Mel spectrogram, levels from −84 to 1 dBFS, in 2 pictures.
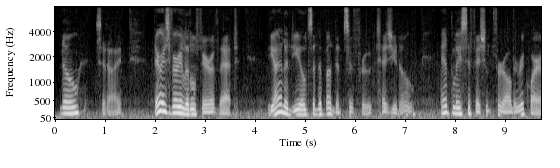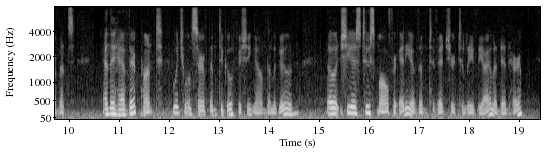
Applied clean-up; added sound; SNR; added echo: none; Fire; 18 dB; none.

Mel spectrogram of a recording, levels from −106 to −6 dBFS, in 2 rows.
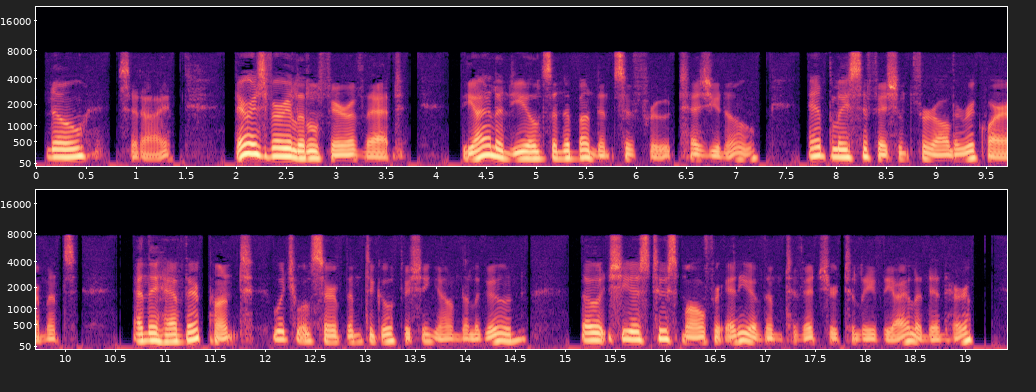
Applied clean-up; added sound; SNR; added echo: none; none; none; none.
